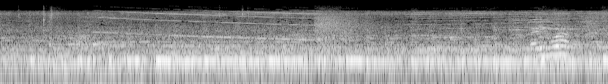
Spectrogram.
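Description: Arcade game machines' electronic music and sound effects, including a long falling tone that slides down over about two seconds, over a steady hum and background voices.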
